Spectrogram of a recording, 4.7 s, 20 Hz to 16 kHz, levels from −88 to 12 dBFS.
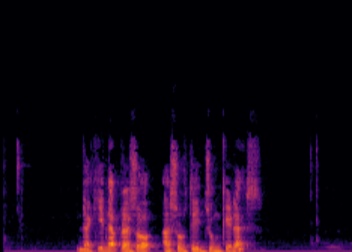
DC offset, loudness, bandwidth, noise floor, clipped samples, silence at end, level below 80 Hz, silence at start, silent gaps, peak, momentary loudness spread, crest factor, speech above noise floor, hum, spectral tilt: under 0.1%; -22 LUFS; 7.6 kHz; -58 dBFS; under 0.1%; 1.3 s; -46 dBFS; 1 s; none; -2 dBFS; 12 LU; 22 dB; 37 dB; none; -6 dB/octave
